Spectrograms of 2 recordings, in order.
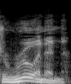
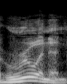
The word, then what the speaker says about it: Ruohonen: I think the name is pronounced Ruohonen, I'm told. Ruohonen. Okay. Ruohonen is his last name.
